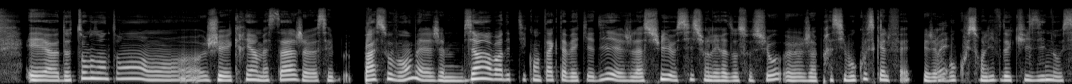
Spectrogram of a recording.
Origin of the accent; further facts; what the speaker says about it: Switzerland; des fruits et des légumes qui poussent chez nous en Suisse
